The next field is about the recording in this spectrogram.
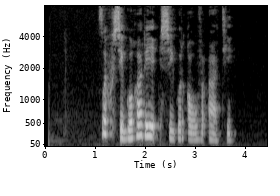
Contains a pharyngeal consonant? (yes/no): no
